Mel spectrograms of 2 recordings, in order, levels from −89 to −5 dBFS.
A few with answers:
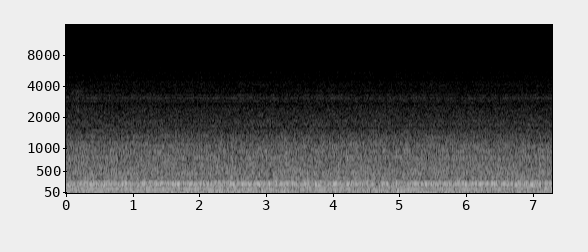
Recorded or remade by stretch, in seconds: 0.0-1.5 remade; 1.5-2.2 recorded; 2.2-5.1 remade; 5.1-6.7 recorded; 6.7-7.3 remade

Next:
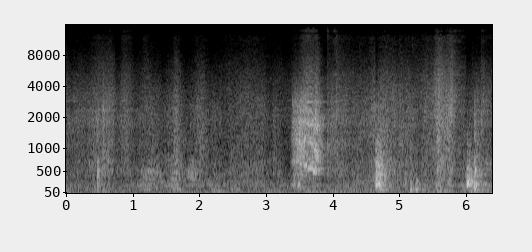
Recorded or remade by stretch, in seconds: 0.0-1.1 remade; 1.1-3.0 recorded; 3.0-4.3 remade; 4.3-5.8 recorded; 5.8-6.4 remade

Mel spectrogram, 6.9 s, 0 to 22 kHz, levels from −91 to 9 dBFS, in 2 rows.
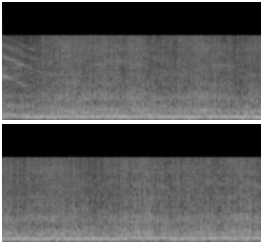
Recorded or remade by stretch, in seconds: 0.0-5.1 recorded; 5.1-5.7 remade; 5.7-6.2 recorded; 6.2-6.9 remade

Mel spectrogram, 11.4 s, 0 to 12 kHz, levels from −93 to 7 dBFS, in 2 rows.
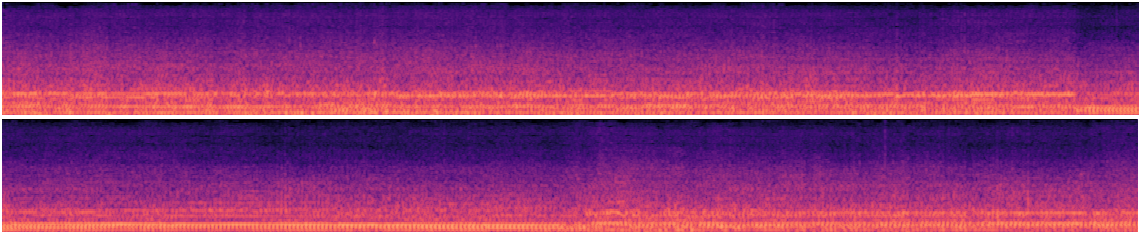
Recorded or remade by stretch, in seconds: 0.0-11.4 remade

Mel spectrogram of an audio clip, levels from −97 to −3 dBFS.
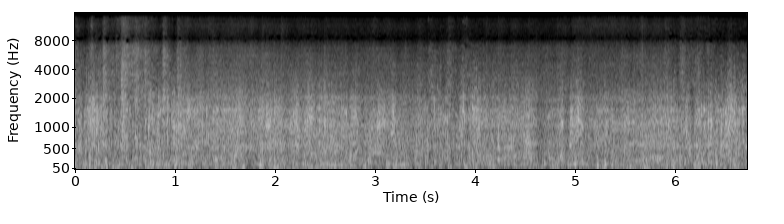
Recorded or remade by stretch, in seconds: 0.0-1.1 recorded; 1.1-3.5 remade; 3.5-4.1 recorded; 4.1-5.9 remade; 5.9-6.7 recorded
